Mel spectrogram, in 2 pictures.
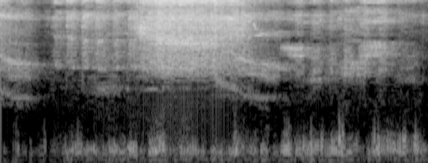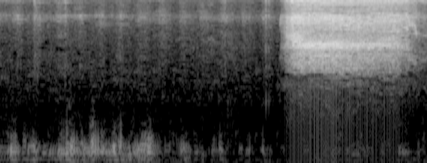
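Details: Hungry Common Mynas (Acridotheres tristis) at a nest, begging for food: two harsh, hissing bursts, each about half a second to a second long, over a low, steady background murmur.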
